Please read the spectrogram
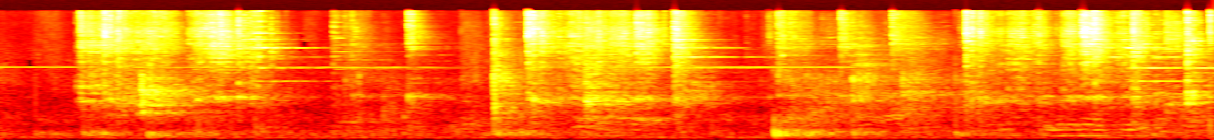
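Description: Épée blades clashing as the fencers exchange actions: a string of sharp metallic clinks, some ringing briefly, mixed with thuds of feet stamping on the floor during lunges.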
